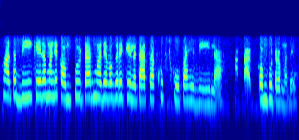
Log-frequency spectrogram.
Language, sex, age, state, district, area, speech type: Marathi, female, 30-45, Maharashtra, Amravati, rural, conversation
